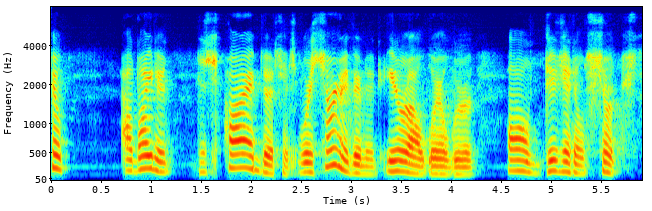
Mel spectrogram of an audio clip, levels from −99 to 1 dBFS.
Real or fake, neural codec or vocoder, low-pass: fake; autoencoder, 22.05 kHz, a latent of 192 numbers a frame, VITS, trained on one speaker; 7.2 kHz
